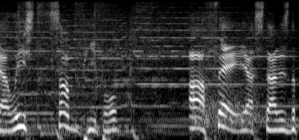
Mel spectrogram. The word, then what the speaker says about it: Fi: Ah, Fay. Yes, that is the pronunciation.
